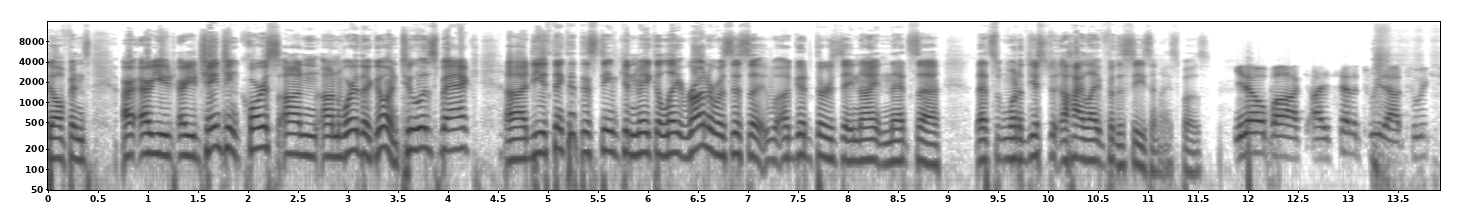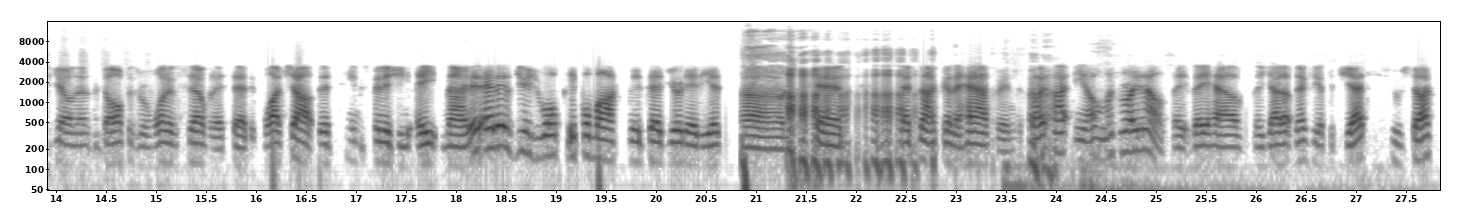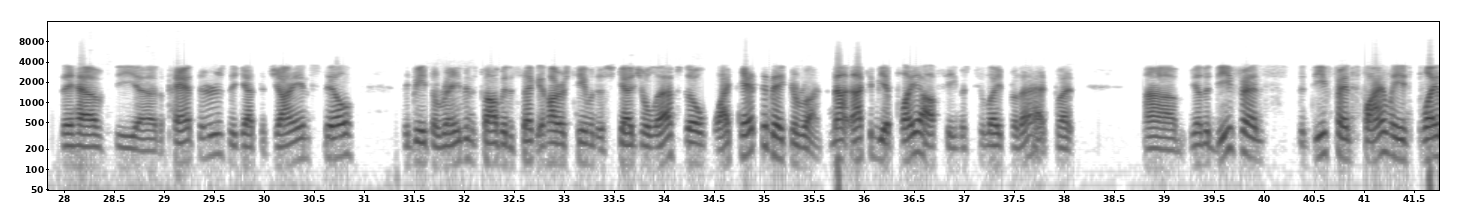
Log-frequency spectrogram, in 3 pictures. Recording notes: Calls in Live from Miami. Live from Florida.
